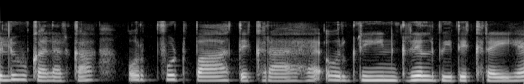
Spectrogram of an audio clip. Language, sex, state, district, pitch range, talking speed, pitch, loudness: Hindi, female, Chandigarh, Chandigarh, 175-200 Hz, 170 wpm, 185 Hz, -18 LUFS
